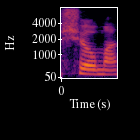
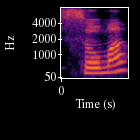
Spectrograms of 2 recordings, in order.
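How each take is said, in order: First: The name begins with an sh sound. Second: The name begins with a plain s sound. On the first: "some Shoma" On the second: "some s- I mean pronounce it Soma"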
